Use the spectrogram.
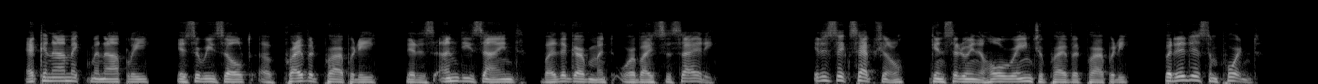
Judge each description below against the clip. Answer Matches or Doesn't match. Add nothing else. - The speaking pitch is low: Matches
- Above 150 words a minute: Doesn't match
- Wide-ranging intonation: Doesn't match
